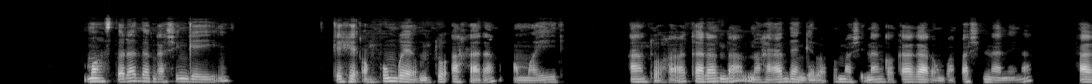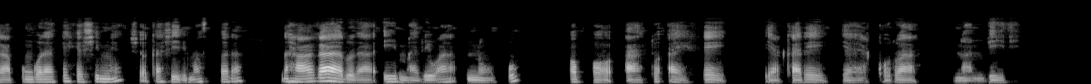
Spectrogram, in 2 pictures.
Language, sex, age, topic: Oshiwambo, male, 25-35, finance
